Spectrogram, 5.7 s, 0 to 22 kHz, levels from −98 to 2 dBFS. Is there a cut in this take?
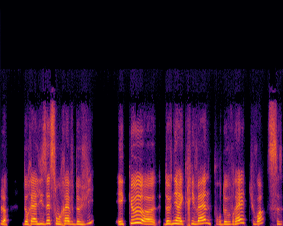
no; 0 cuts

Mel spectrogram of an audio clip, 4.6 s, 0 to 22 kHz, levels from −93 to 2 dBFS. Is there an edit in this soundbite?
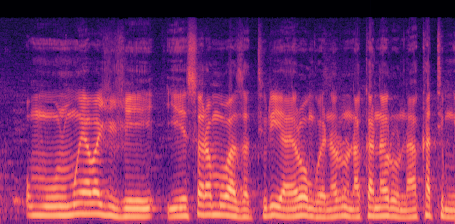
no; 0 cuts

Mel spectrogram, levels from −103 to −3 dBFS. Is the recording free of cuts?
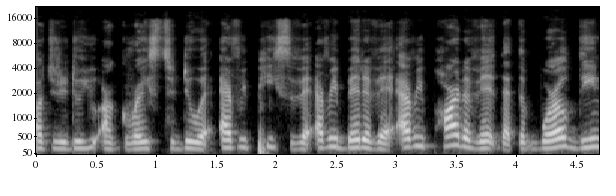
yes; 0 cuts

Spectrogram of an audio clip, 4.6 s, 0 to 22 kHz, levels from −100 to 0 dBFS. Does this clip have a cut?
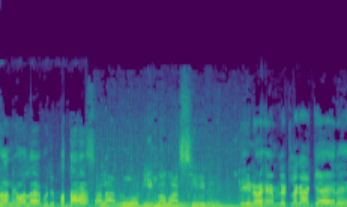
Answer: yes; 2 cuts; at 1.2 s, 3.1 s

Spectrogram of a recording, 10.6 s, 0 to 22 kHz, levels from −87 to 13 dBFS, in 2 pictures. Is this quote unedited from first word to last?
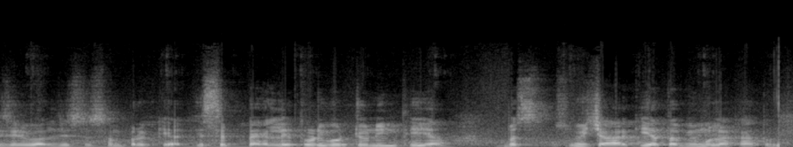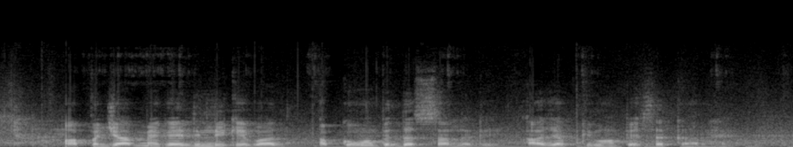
no; 1 cut; at 5.1 s

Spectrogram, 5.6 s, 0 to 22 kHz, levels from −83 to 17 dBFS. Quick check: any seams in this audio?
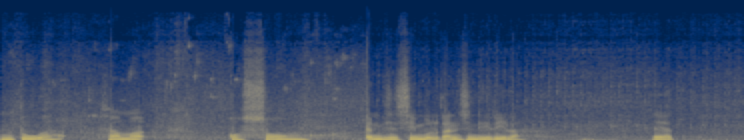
yes; 1 cut; at 2.7 s

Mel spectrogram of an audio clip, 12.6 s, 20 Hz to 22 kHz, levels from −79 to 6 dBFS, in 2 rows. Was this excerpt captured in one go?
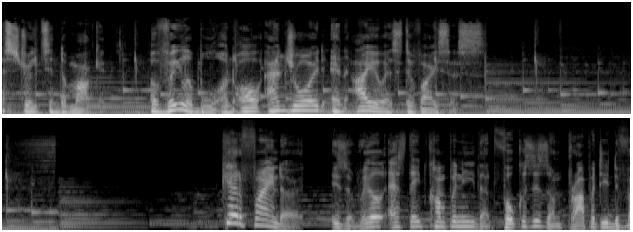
no; 1 cut; at 7.7 s

